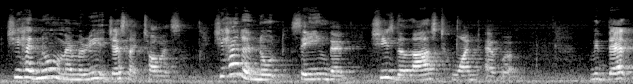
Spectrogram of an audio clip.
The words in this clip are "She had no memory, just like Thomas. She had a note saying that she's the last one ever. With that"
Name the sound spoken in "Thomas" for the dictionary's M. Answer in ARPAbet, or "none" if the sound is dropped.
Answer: none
